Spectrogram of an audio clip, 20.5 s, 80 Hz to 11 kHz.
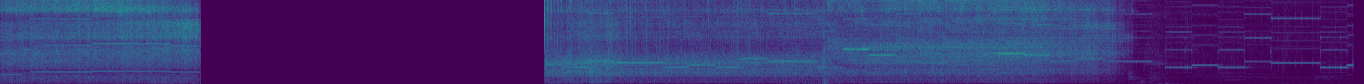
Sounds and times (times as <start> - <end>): Music: 9.6 - 14.4, 16.8 - 20.3
Speech: 16.9 - 17.6.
